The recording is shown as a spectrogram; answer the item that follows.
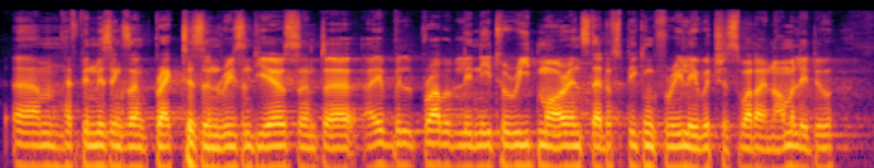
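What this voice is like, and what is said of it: German-accented English. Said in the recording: “my probably somewhat rough English and German accent.”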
